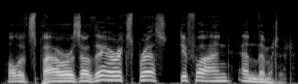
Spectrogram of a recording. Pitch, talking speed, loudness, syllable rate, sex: 145 Hz, 180 wpm, -18 LUFS, 6.8 syllables/s, male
